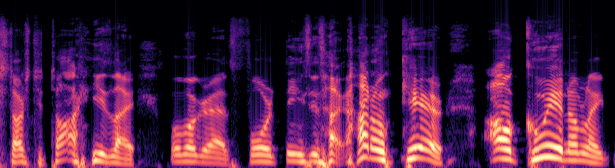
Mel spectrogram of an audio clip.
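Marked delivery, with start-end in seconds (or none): 2.7-4.3 louder, higher defiant quit; the chief daring them, loud and sure. Retold or imitated. Retelling the police chief's defiant vow, loud.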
